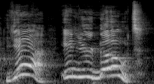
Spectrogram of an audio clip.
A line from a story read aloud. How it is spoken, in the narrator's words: Gene shouted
